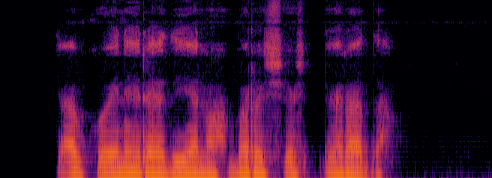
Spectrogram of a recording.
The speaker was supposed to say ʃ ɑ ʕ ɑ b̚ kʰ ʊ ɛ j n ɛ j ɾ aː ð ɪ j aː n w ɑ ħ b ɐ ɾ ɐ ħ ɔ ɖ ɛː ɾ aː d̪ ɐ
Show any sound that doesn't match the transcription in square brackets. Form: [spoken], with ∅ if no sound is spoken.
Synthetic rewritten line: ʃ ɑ ʕ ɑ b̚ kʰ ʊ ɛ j n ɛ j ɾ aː ð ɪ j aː n w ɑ ħ b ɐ ɾ ɐ [ʃ] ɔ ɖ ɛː ɾ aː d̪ ɐ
